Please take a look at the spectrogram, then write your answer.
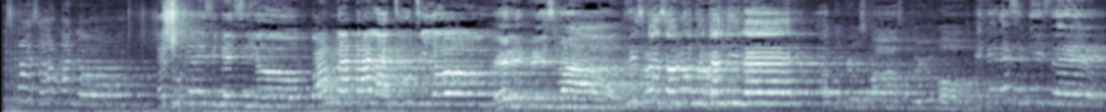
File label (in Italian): africani anglofoni augurio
